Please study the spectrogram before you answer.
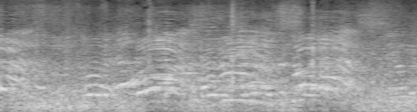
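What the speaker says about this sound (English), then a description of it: "And they're actually chanting, "Fox News sucks. Fox News sucks."" Boisterous protest crowd in Boulder chanting together, a dense continuous roar of massed voices with rhythmic rises, heard from a short distance and sustained throughout.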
